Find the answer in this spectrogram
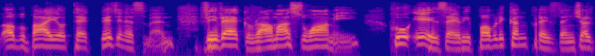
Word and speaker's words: Vivek Ramaswamy: The correct way to say his name is Vivek Ramaswamy.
